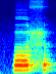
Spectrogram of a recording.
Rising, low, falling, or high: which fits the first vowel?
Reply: high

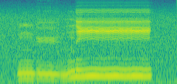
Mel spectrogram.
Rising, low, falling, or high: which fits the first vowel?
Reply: low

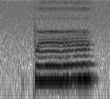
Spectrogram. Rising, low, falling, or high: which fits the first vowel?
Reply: rising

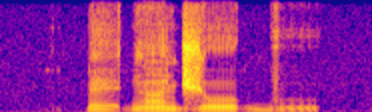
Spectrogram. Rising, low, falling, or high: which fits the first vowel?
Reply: low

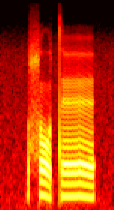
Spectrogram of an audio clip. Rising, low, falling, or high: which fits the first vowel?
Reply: falling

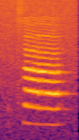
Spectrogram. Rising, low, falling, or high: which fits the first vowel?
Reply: high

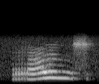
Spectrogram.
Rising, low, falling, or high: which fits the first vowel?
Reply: rising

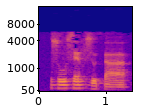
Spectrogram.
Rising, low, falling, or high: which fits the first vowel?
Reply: high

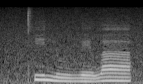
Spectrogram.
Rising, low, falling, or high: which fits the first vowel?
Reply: high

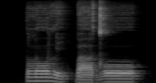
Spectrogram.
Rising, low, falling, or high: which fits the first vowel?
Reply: high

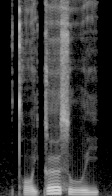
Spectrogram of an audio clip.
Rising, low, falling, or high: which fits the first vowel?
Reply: low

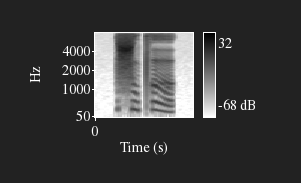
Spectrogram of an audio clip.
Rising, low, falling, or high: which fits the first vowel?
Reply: falling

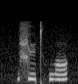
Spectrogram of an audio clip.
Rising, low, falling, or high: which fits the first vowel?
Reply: rising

